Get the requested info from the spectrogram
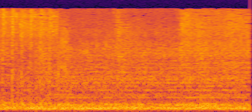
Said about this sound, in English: I'm going to play you next the one from China. If we can go cut two. Go. Explosions. Fire. Bullets. Tanks. Jets.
